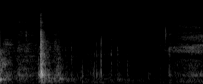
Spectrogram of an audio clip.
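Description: A quiet room between sentences, broken by one short, sharp sound about half a second in. A soft hiss rises near the end.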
